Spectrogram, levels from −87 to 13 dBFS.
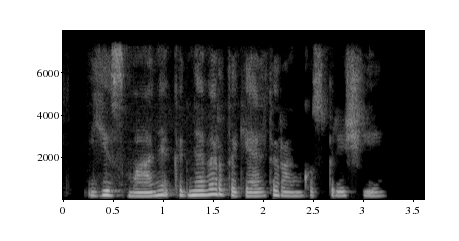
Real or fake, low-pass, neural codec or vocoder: fake; 7.2 kHz; vocoder, 44.1 kHz, 80 mel bands, Vocos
